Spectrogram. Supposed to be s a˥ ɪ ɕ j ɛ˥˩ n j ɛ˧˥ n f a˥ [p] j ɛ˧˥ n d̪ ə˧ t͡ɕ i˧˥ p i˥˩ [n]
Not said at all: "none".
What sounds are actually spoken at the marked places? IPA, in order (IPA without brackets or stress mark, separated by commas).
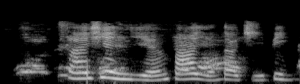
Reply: none, ŋ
